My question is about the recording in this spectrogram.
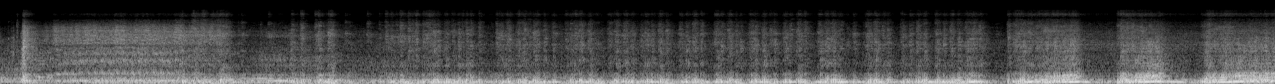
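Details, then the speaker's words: Carbureted Mustang during AC recharge: catches and settles into low idle, then note sags and shifts as AC compressor engages, belt heard; idle change from compressor load. "Nope. The compressor went on. I heard the belt go."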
